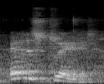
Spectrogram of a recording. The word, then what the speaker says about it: illustrate: And now illustrate, here see illustrate, see stress is on second L in the word illustrate.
